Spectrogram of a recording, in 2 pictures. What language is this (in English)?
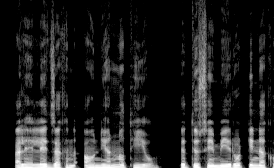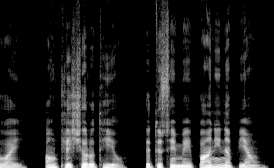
Bhadrawahi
